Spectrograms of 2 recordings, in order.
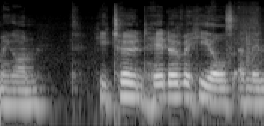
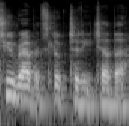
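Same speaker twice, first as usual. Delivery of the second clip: usual speaking voice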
